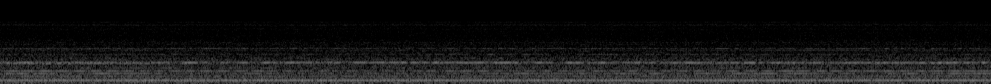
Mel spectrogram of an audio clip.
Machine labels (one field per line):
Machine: pump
